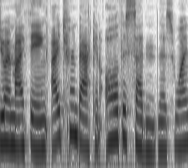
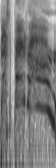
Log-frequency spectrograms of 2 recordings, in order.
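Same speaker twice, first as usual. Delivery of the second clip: mock shout, high and raised, like calling out; 10 semitones higher than usual. Speaker recounts calling for a teacher to come over, retelling a yell. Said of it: "because I'm yelling".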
